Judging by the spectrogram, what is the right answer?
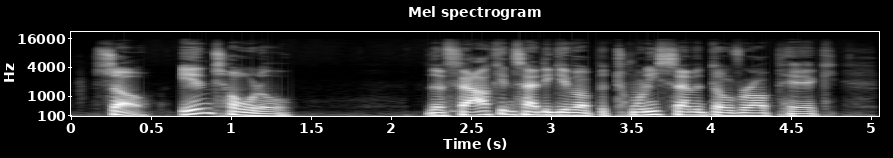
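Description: A man on a dry recording with no echo and a quiet background. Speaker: sports commentator. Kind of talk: commentary. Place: home room. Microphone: studio mic.

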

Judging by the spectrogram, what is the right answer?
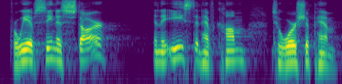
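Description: A man's speech has ordinary pitch variation and moves at a moderate pace. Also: quiet background. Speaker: pastor. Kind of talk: sermon. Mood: calm, measured. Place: church. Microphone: handheld.

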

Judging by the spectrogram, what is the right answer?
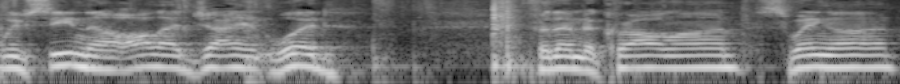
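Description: A man is heard over light background noise. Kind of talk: casual vlog commentary. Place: empty room. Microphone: phone near.

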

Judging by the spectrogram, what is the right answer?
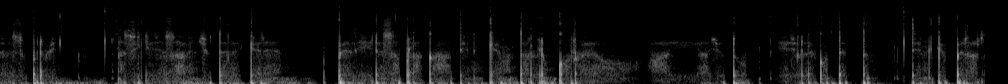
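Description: A man whispers at a moderate pace. His loudness swings widely. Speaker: ASMR creator. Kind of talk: casual talk to camera, ASMR whisper chat. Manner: whispered, soft-spoken. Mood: happy, pleased. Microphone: studio mic.

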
